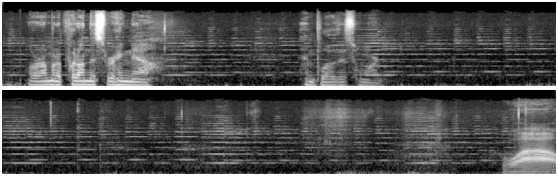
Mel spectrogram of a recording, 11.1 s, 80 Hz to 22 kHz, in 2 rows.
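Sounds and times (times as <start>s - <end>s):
violin melody: 0.0s - 11.0s.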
